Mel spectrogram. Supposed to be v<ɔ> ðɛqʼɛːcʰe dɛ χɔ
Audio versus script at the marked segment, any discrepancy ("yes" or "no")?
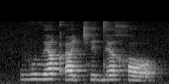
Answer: yes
